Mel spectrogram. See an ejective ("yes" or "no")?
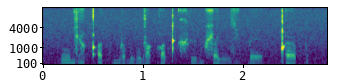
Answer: yes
